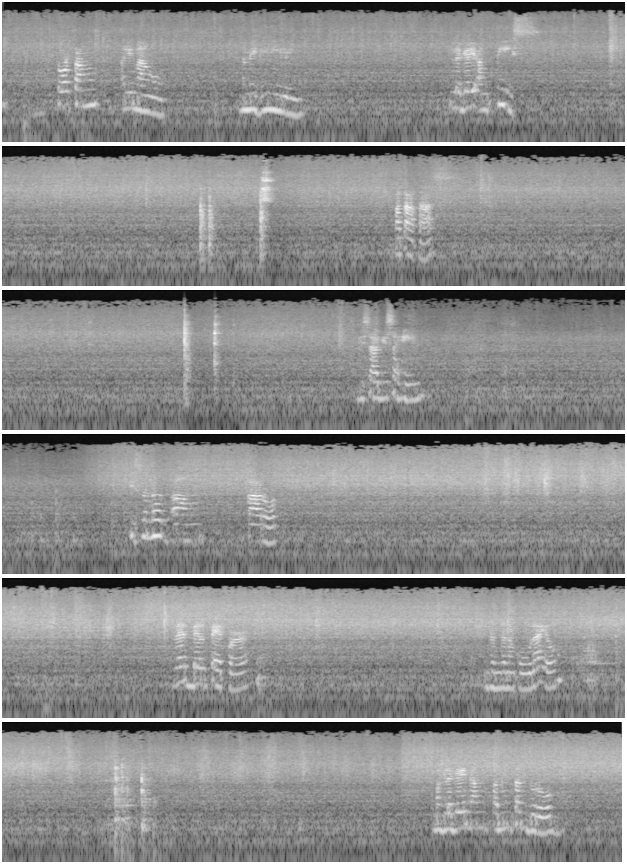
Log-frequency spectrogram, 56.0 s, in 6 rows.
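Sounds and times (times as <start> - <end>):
food sizzling in a wok: 0.0 - 56.0
spatula scraping: 45.8 - 46.8
dishes clinking: 45.9 - 46.8, 48.3 - 49.0.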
